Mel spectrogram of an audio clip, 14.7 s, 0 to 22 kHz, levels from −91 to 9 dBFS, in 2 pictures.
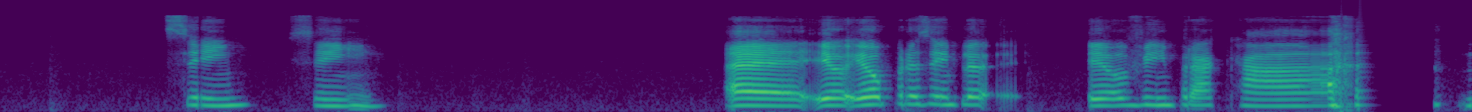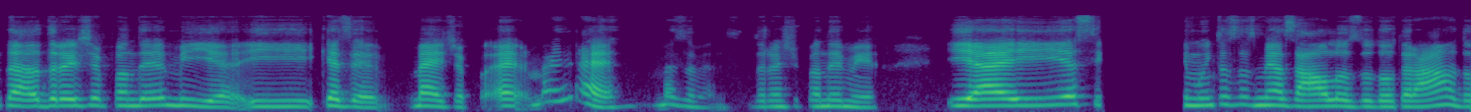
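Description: Just after "e eu vim pra", from 6.47 to 6.79 s, repeated packet loss gives a choppy, robotic texture. Five short holes, the longest 25 ms, are patched by stretching the preceding sound, so about a third of the stretch is synthetic. On a spectrogram this appears as smeared, repeated harmonic slices with abrupt seams. In the waveform, the envelope stutters.

From 6.79 to 7.19 s the sound likely suffers a long network dropout. The last sound is continued as a buzz that fades, then roughly 0.3 s of near silence follows. Speech resumes at "na durante a pandemia" with the intervening audio gone. The spectrogram shows a fading smear into an empty band, and the waveform flattens out.

At 12.85 s a playback stall, likely from the player starving for data, cuts the audio off mid-flow for about 0.42 s until 13.29 s. The waveform shows a hard drop to a flat line, and the spectrogram shows a clean vertical gap across all frequencies below the call path's roughly 12 kHz ceiling.

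After "pandemia e aí assim", from 13.29 s to the end, time-compressed catch-up plays the backlog at about 1.25× speed. Pitch is unchanged, but the sound is hurried. Syllables and pauses look shortened in the waveform, and the spectrogram shows tiny cross-fade seams while harmonic spacing stays the same.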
